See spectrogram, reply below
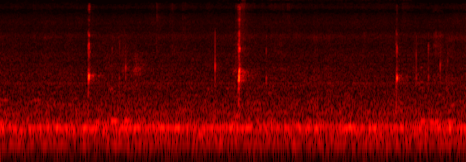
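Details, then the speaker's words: Newborn baby on the night of birth with hiccups: short, sudden hic sounds recurring irregularly, about four in seven seconds, over steady room hum. "See you hiccuping outside instead of in the tummy."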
